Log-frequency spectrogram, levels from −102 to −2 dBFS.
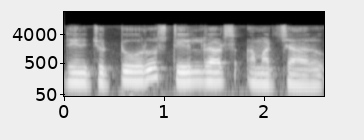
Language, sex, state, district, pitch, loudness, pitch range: Telugu, male, Telangana, Mahabubabad, 125 Hz, -14 LUFS, 115-135 Hz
